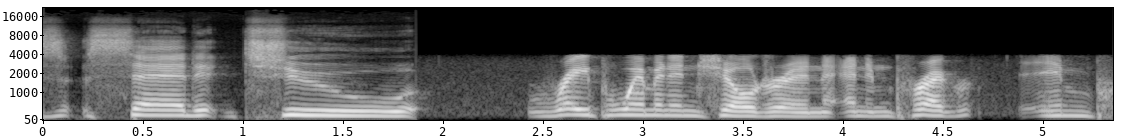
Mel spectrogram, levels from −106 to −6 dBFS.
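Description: Input switched to a poorer device, from 1.86 s to the end of this speech clip: with no gap and no real change in loudness, the sound abruptly turns duller and narrower, with nothing above 3.8 kHz, and a faint new background noise appears roughly 40 dB below the speech. The likely cause is the recording system changing its input partway through, to a lower-bandwidth microphone or a headset's call profile with its own tone and noise.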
